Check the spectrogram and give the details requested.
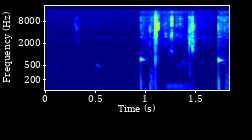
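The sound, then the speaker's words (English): A voice imitates dripping water by flicking the cheek, making two wet, pitched plops about a second apart with soft smacking mouth clicks between them, after a quiet start. “Oh yeah, the water drip noise.”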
